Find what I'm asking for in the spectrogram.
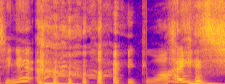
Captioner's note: laughs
